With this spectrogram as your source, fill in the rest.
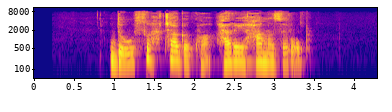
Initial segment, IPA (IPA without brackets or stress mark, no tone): d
